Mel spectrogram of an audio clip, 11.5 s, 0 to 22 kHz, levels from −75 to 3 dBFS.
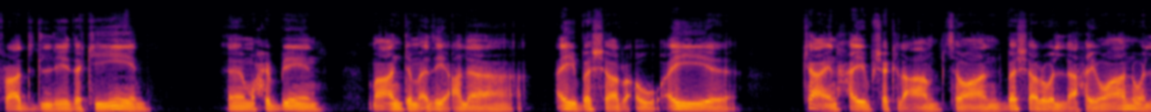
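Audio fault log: No fault found in this speech clip.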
